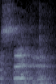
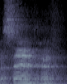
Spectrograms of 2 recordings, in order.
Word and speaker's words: said: 자, he said요, said. 이거 I 안 나고 I 발음 안 나고 그냥 sad입니다. sad.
